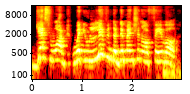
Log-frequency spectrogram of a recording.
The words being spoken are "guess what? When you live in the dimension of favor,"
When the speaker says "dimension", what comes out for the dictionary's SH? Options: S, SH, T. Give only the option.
SH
